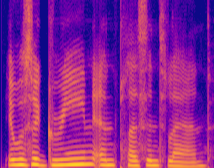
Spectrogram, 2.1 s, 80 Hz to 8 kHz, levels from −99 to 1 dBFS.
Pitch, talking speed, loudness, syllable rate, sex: 235 Hz, 195 wpm, -17 LUFS, 3.9 syllables/s, female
